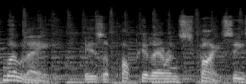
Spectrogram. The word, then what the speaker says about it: mole: Mole, pronounced mole, is a popular and spicy sauce used to flavor Mexican meals, including enchiladas and quesadillas.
